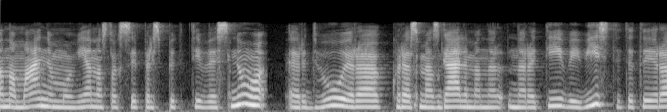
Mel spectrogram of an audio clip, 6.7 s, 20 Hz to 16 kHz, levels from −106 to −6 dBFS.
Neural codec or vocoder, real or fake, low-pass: none; real; 7.2 kHz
